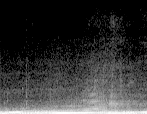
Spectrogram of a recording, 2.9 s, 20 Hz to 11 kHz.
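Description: A V8-swapped 1979 Toyota Cressida wagon pulls away slowly, its low engine drone rising gently in pitch as it gains speed, loud and close, with a steady rumble and no talking.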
